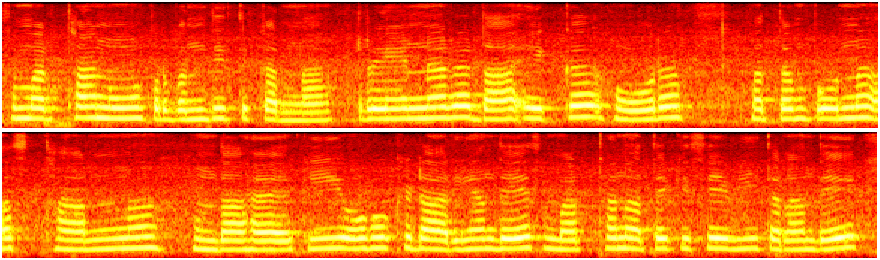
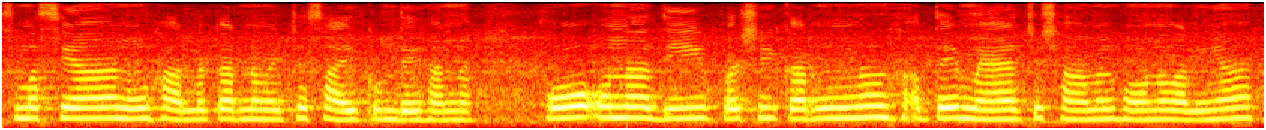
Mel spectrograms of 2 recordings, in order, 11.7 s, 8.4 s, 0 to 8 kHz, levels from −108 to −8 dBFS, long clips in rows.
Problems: constant background noise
